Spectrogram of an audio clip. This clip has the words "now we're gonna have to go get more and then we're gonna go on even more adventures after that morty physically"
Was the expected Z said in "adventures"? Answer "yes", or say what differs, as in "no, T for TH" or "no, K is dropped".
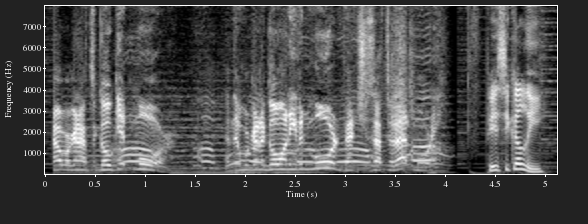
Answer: yes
